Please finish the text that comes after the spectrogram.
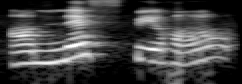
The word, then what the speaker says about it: en espérant: And then, en espérant, I think you didn't make the liaison here. En espérant, so you're going to link the N with the E.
